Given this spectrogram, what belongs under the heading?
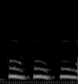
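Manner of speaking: high hooting woo woo woo; mock whistling woo. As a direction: imitate a whistle with your voice. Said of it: "a titty in the wind going".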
